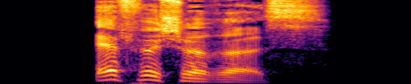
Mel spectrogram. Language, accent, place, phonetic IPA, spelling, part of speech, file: German, Germany, Berlin, [ˈɛfɪʃəʁəs], äffischeres, adjective, De-äffischeres.ogg
- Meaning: strong/mixed nominative/accusative neuter singular comparative degree of äffisch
